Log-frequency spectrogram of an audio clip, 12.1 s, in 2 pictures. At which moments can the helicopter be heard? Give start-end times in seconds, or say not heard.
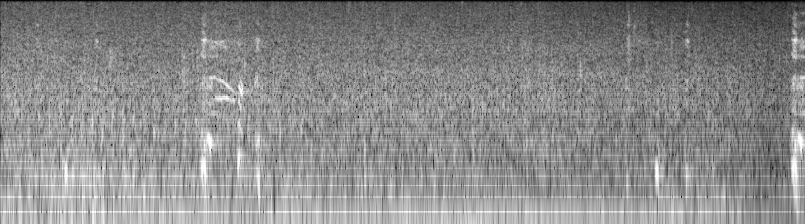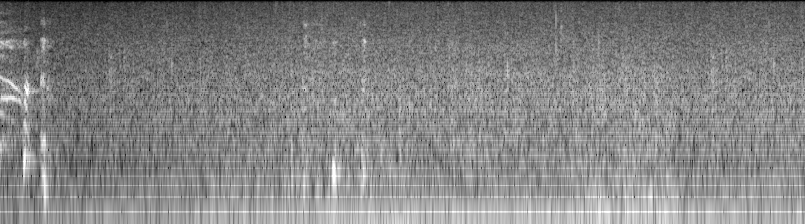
0.0-2.2.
